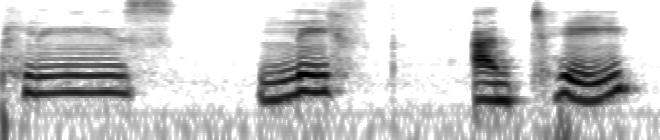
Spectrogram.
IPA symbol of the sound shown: iː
